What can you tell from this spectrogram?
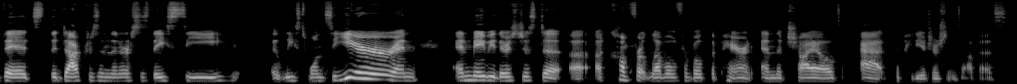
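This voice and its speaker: A middle-aged woman with a lowish, bright voice speaks at normal speed in a forceful tone, with no echo. As a podcast guest discussing her parents' views, she is chatty and emphatic and keeps checking in with "right?".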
